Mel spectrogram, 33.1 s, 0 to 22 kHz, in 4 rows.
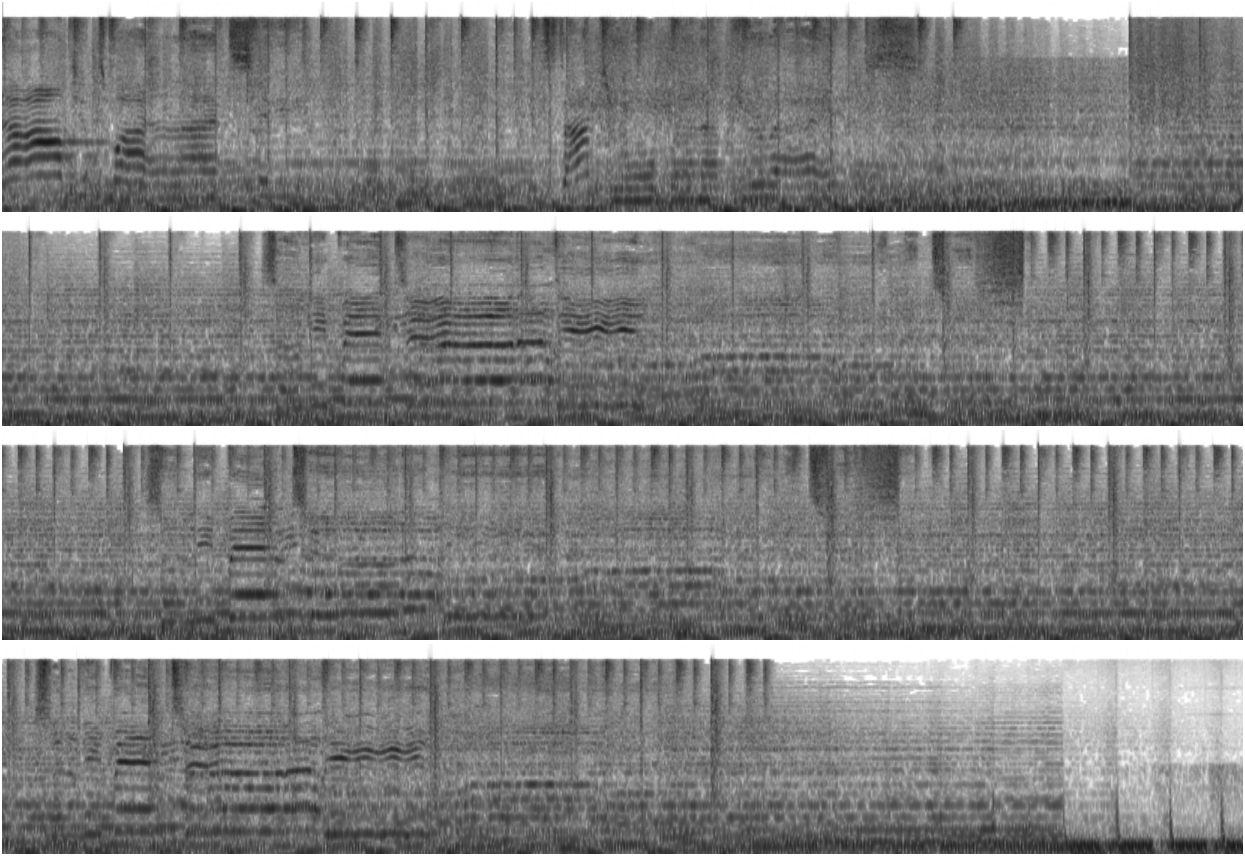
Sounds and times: Music: 0.0s - 33.0s.

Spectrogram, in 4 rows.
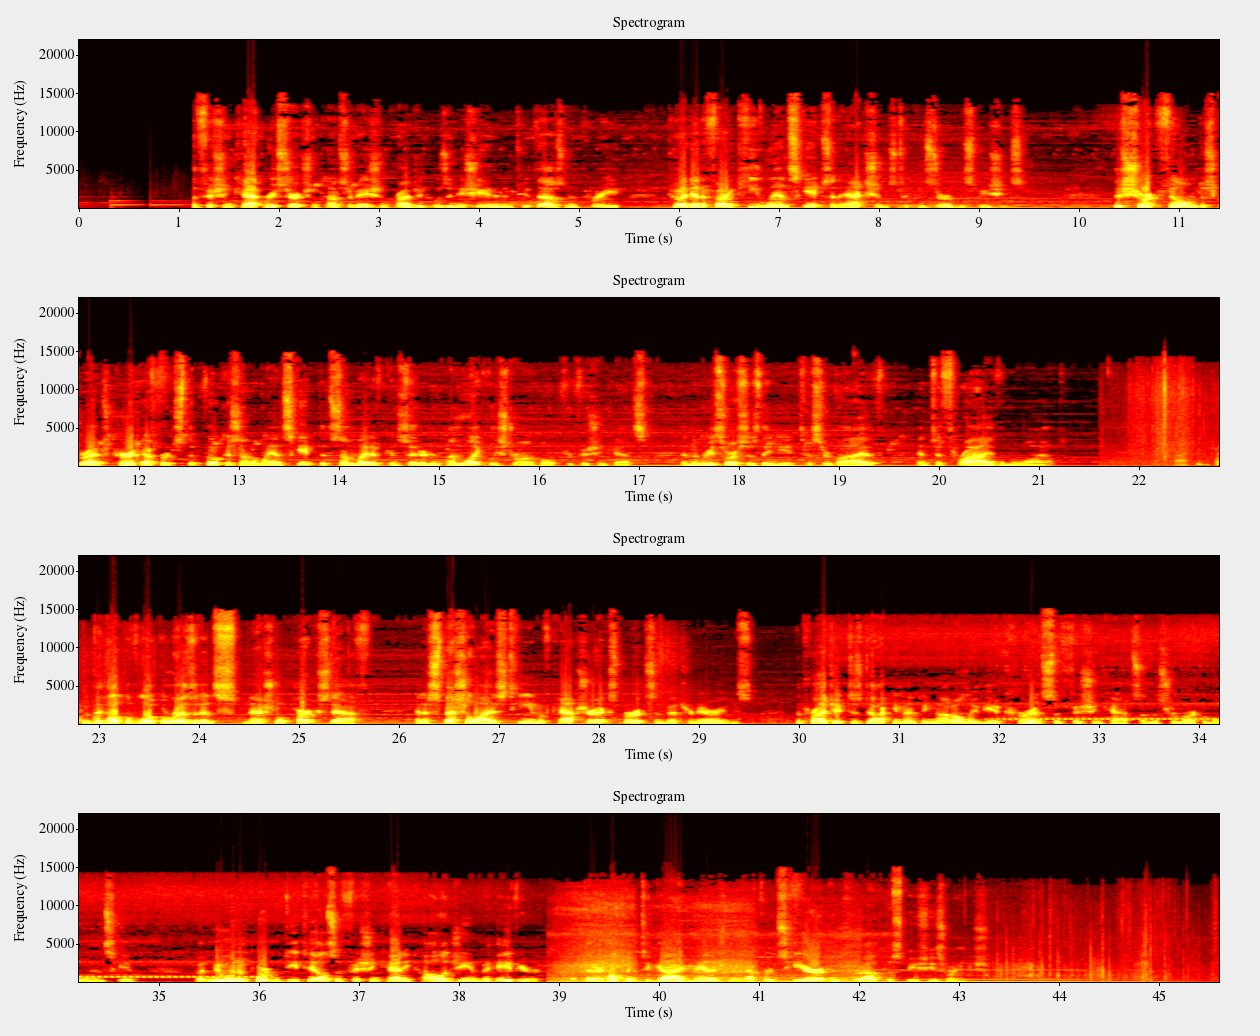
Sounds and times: Music: 0.0s - 45.6s
Speech: 1.2s - 9.5s, 10.4s - 21.2s, 22.3s - 34.8s, 35.4s - 43.3s.

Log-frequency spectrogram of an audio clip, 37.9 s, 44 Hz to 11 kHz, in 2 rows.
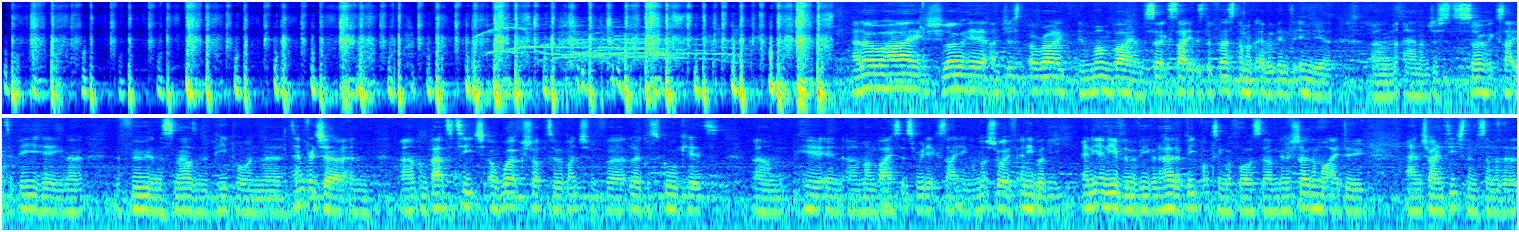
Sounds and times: Music: 0.0s - 10.4s
Speech: 10.6s - 37.8s.

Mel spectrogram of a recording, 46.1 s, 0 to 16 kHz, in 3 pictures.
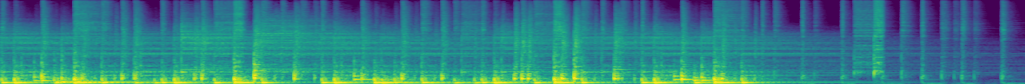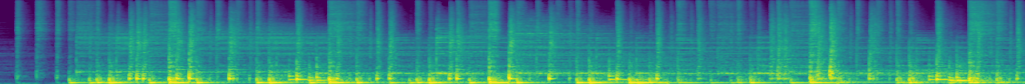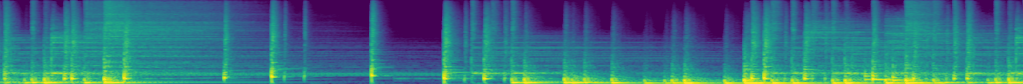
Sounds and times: Music: 0.0s - 46.0s.

